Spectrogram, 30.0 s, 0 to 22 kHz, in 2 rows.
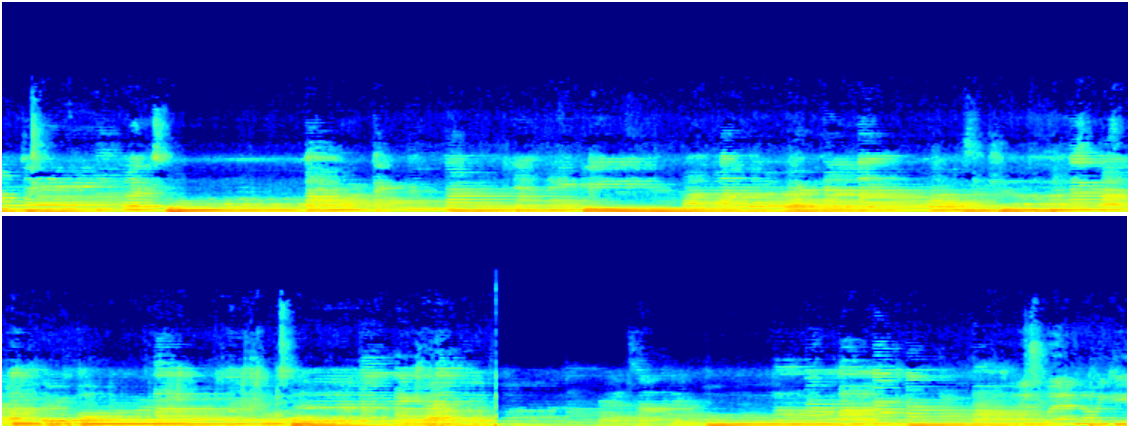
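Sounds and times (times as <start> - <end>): women singing gospel: 0.0 - 5.3, 6.8 - 22.5, 28.4 - 30.0
strummed acoustic guitar: 0.0 - 30.0.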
